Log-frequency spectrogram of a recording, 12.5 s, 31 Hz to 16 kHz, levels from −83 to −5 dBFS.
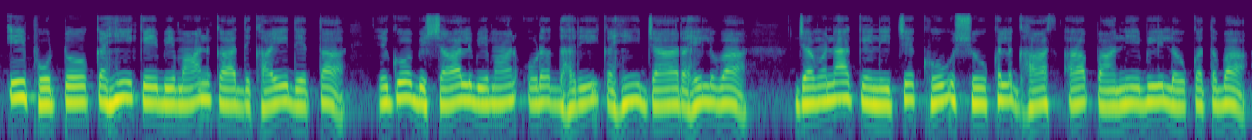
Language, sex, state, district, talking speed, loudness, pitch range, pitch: Bhojpuri, male, Bihar, Gopalganj, 130 wpm, -20 LUFS, 150-175 Hz, 160 Hz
